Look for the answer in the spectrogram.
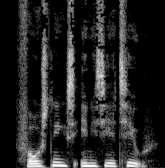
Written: forskningsinitiativ

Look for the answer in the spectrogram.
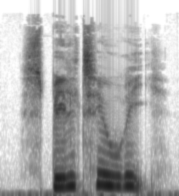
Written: spilteori

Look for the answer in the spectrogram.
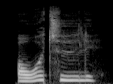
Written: overtydelig

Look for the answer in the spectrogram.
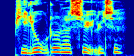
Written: pilotundersøgelse

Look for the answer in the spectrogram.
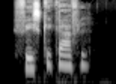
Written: fiskegaffel

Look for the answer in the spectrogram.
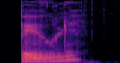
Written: bøvlet

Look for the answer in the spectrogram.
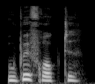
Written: ubefrugtet

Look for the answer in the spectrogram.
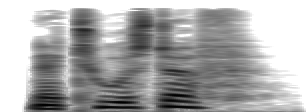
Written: naturstof

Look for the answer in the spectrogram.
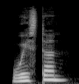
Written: western

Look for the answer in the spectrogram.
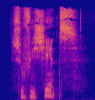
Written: sufficiens

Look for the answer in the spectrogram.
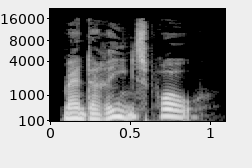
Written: mandarinsprog

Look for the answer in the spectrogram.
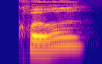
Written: krydret

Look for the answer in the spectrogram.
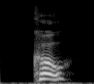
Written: koge

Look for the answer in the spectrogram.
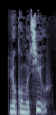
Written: lokomotiv

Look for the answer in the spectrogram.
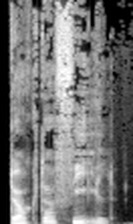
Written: dr.phil.

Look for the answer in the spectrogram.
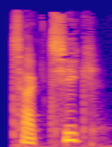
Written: taktik

